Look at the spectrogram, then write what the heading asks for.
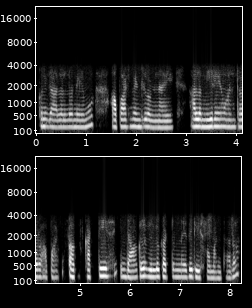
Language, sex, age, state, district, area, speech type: Telugu, female, 18-30, Telangana, Hyderabad, urban, conversation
